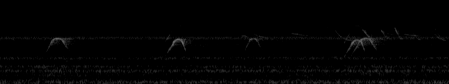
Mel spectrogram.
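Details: Wild lesser elaenia giving short, arched, slightly burry notes at irregular intervals, about four in total, with faint high chips of other birds and a quiet, constant hum behind.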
